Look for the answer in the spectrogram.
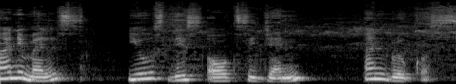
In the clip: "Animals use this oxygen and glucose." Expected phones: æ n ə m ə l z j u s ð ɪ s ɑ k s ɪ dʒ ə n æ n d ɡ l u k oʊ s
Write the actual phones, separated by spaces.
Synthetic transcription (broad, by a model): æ n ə m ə l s j u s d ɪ s ɑ k s ɪ dʒ ə n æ n d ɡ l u k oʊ s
